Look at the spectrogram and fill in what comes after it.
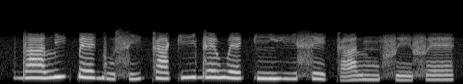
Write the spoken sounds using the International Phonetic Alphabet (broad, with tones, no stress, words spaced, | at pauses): da˧li˦k͡pɛ˧ ɡu˨si˨˦ ka˧ki˦dɛ˦ wɛ˦ kĩ˦ji˦se˦˨ ka˨˦lũ˧fe˧fɛ˦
